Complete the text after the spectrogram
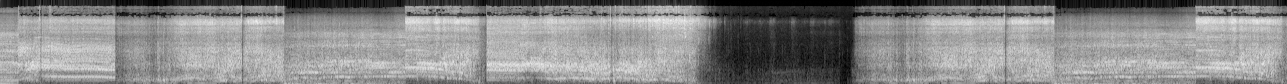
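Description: A motorcycle engine revs hard and loud, rising and falling.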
